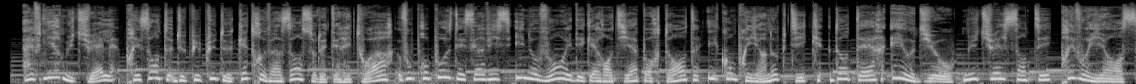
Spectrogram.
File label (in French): Pub Ton Promotionnel, voix off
